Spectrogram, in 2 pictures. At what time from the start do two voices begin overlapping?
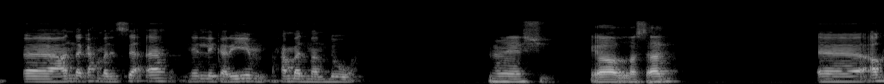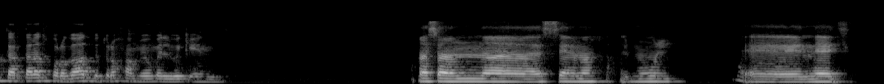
none

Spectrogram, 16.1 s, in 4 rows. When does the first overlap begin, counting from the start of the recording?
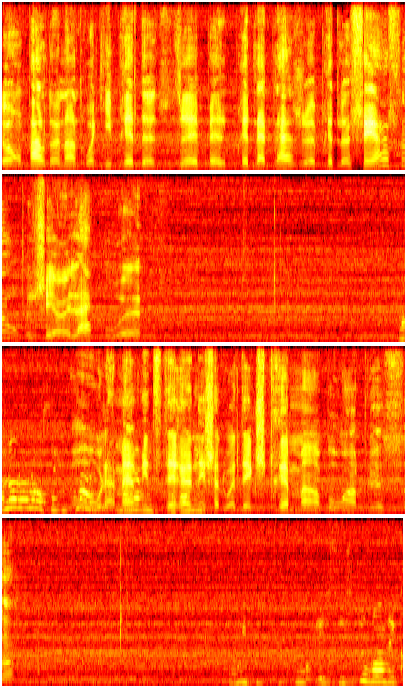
8.8 s

